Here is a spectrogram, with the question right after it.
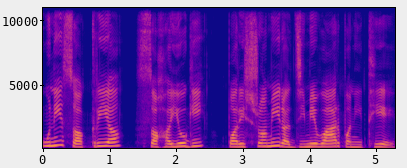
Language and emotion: Nepali, neutral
